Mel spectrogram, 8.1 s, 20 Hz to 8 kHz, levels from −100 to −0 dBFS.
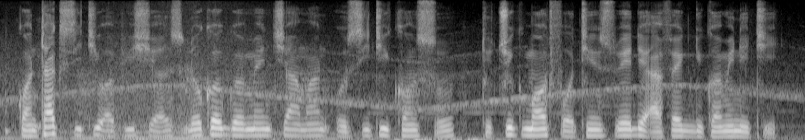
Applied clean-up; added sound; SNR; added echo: none; Motorcycle / Dog; 15 dB; none.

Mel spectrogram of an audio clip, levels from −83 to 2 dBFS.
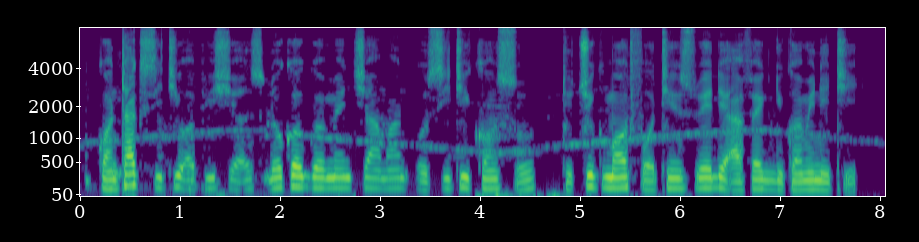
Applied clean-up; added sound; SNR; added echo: classical method spectral subtraction.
